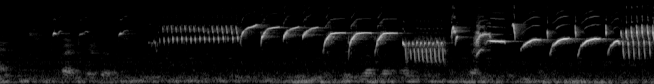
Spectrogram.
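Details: Canary song for young canary training, phone-recorded: soft scattered chips build into a buzzy double-toned roll, arched whistled notes repeated in series, a low rattling burst and fast high chirps, growing louder toward the end.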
